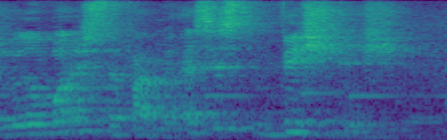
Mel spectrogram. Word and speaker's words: wichtig: assist wichtig، wichtig دوستان این گ به صورت ش تلفظ میشه در پایان.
